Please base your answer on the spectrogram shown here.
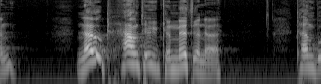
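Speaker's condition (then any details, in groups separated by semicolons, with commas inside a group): Cerebral palsy; speech affected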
